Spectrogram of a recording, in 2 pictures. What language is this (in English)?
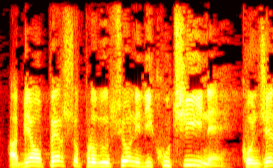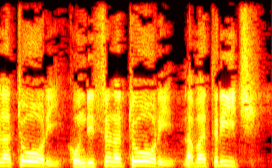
Italian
